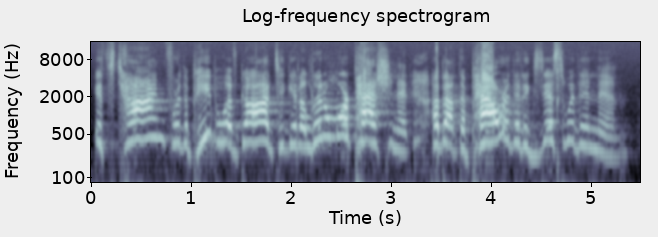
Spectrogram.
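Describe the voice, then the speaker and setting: A woman's voice: extremely high pitch, brisk, bright, forceful tone. A woman pastor preaching a sermon, passionate and building to emphatic proclamations.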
